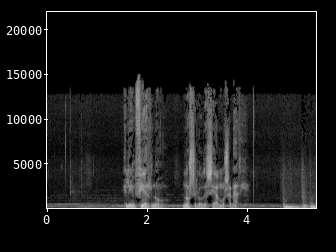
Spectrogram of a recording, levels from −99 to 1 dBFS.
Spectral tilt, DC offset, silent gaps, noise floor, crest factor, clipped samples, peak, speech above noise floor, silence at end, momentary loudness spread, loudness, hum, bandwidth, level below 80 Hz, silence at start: -3.5 dB/octave; under 0.1%; none; -59 dBFS; 22 dB; under 0.1%; -14 dBFS; 28 dB; 0 s; 17 LU; -31 LUFS; none; 14.5 kHz; -70 dBFS; 0.2 s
